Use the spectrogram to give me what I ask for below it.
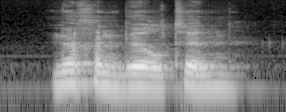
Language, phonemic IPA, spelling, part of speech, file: Dutch, /ˈmʏɣə(n)ˌbʏltə(n)/, muggenbulten, noun, Nl-muggenbulten.ogg
- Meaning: plural of muggenbult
